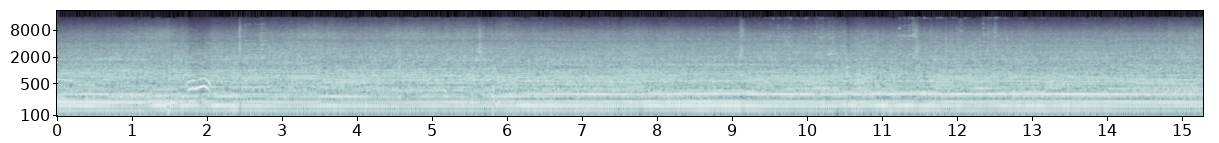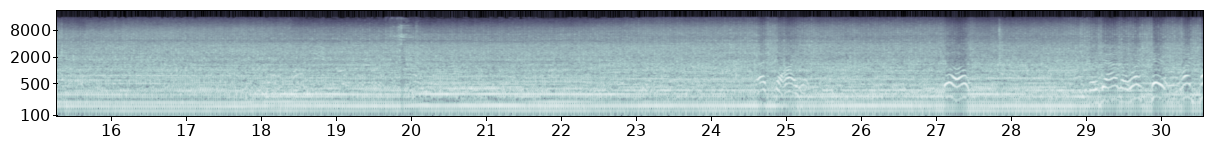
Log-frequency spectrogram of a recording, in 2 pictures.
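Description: An engine running steadily at an unchanging speed, with faint indistinct voices now and then.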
